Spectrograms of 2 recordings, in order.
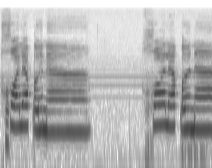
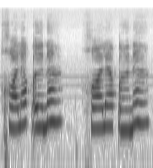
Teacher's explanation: मैं नून को खींच रही हूं।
